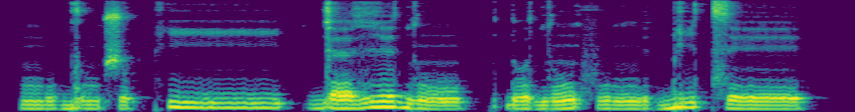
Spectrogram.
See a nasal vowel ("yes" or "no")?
yes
